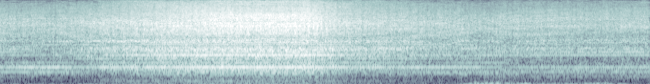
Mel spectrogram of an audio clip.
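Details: Hair dryer on low (first) speed, whose reported fault is a crackle like something rubbing at second speed: smooth steady air rush over an even motor hum with no crackle or rubbing; runs normally on low.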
